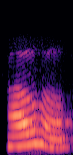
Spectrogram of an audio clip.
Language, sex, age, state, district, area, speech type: Odia, female, 30-45, Odisha, Koraput, urban, conversation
